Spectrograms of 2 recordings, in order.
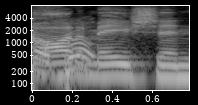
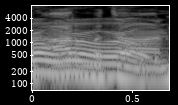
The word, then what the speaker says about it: automaton: It's not automation. It's not. It's an automaton.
